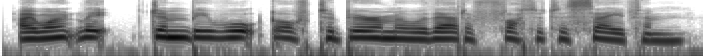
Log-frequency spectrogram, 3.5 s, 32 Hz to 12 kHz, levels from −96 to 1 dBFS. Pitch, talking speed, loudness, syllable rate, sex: 205 Hz, 255 wpm, -17 LUFS, 6.5 syllables/s, female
